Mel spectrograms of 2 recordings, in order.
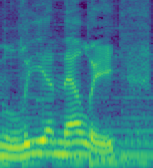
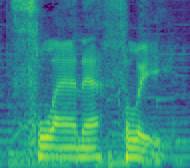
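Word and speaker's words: Llanelli: And thanks to bat-eared listener and former RSC actor Matt Pearson, we will not be performing in Leonelli, but because in Wales the double L is pronounced as a THL, we will be performing in Flanethly. That's right, Flanethly. Apparently, that is the real pronunciation.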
